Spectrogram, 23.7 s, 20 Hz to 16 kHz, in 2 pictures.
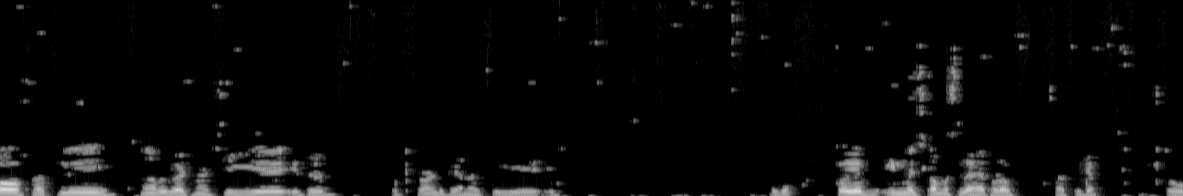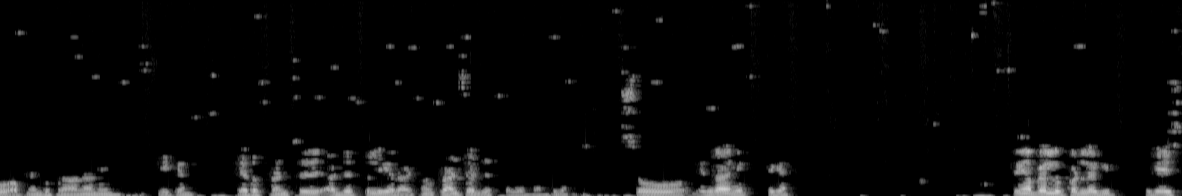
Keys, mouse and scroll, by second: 0.5 shift+z, 1.1-2.3 middle drag, 2.3 g, 3.3 shift+z, 4.1 KP_1, 5.5 g, 7.0 shift+z, 7.4 scroll up 1, 8.1-8.9 scroll down 4, 10.7 KP_3, 11.0-11.8 scroll up 4, 11.8 shift+z, 12.5 shift+z, 13.7 scroll down 2, 14.2 KP_1, 14.8 scroll up 1, 15.5-15.9 scroll down 4, 15.9 shift+middle click, 16.1 scroll up 1, 17.3 g, 21.2 shift+middle click, 21.5 scroll up 1, 22.6 ctrl+r, 23.4 scroll up 1.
